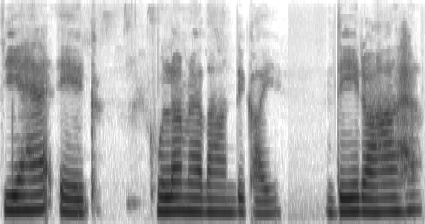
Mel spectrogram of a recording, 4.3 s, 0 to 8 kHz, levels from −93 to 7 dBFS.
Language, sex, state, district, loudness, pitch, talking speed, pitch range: Hindi, female, Uttar Pradesh, Saharanpur, -13 LUFS, 185 Hz, 115 wpm, 175-195 Hz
